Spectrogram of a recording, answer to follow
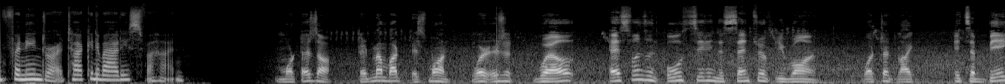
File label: english conversation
